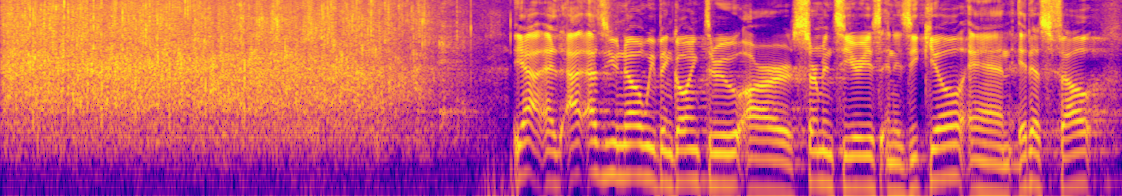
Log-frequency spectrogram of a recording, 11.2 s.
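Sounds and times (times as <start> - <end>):
crowd applause: 0.0 - 4.9
speech: 5.2 - 11.2.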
